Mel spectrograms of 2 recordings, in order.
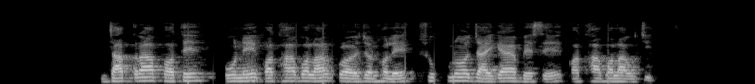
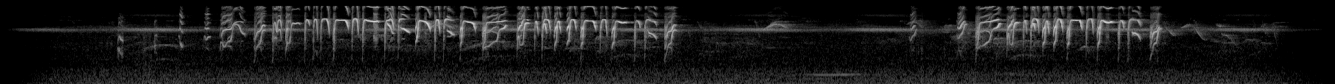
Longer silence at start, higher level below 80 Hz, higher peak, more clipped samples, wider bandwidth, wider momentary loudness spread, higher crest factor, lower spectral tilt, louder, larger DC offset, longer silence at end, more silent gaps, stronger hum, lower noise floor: second, 1 s vs 1.2 s; first, -56 dBFS vs -62 dBFS; about the same, -2 dBFS vs 0 dBFS; neither; second, 7.8 kHz vs 16.5 kHz; second, 8 LU vs 24 LU; about the same, 18 dB vs 18 dB; first, -6.5 dB/octave vs 4.5 dB/octave; second, -20 LUFS vs -13 LUFS; neither; first, 1.05 s vs 0.8 s; first, 2.20-2.24 s vs none; neither; first, under -90 dBFS vs -58 dBFS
